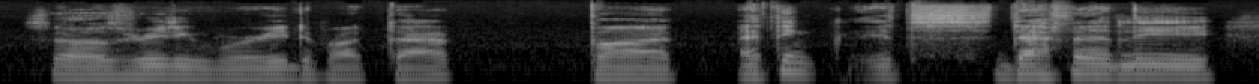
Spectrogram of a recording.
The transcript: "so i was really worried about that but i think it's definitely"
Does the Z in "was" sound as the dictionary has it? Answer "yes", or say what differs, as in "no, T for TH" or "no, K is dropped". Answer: yes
